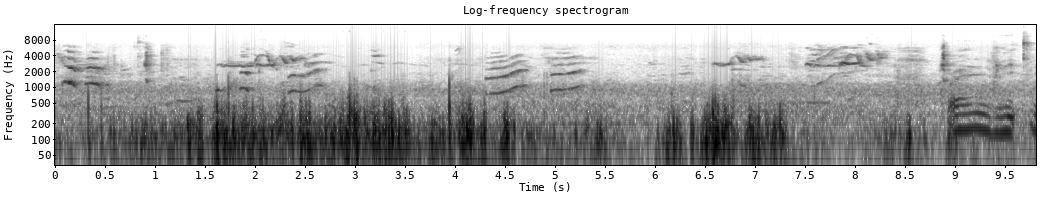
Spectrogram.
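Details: Turkeys in a pen at Margam Park, with the hen joining in: repeated squeaky, rising yelps and chirrups, then low, throaty clucking near the end over a steady rumble of wind and handling noise.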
